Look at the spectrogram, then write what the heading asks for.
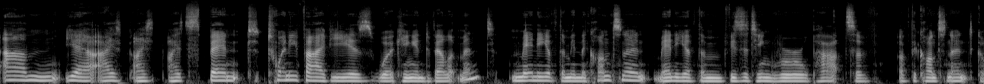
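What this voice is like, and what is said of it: Australian accent. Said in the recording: “an Australian, because we've spotted your accent, an Australian-born national”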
